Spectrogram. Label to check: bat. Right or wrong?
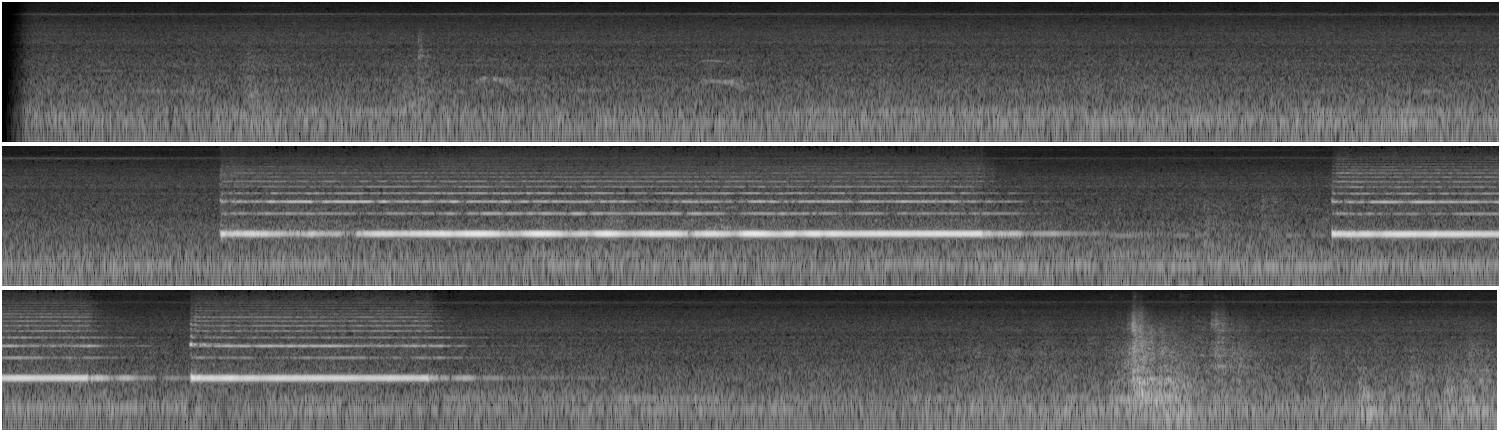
Wrong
